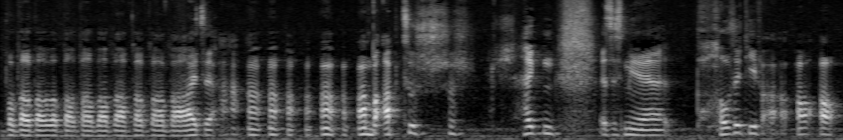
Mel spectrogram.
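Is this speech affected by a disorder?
Yes: stuttering; fairly strong stuttering symptoms; block occurs during introduction after about 20 seconds; blocks while speaking, fluent at first; here repeated sounds, prolonged sounds, blocks.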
